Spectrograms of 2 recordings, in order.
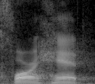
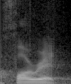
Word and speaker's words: forehead: But here people see the way that is written, so they pronounce forehead. But normally people would say uh forehead without the H or almond uh without the L.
